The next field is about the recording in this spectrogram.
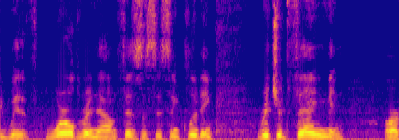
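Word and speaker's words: Feynman: world-renowned physicists including richard fengman or feniman uh depending on which dialect you pronounce it with but uh he definitely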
